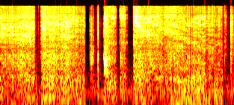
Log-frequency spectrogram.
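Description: Black nitrile-gloved hands peel apart the two sides of a long, thin, flexible purple nylon hook-and-loop (velcro) strap lying on a grey fabric cloth. Bright, high, crackling ripping sounds come in long tearing pulls broken by brief silent pauses, with a few short choppy tears in the middle.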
